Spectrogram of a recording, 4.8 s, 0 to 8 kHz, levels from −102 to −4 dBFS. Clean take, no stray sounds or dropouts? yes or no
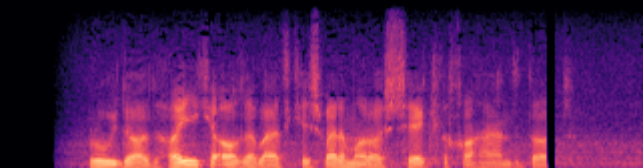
no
